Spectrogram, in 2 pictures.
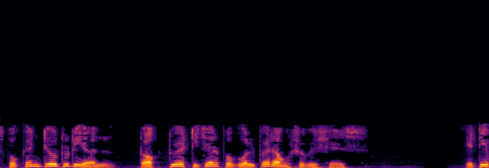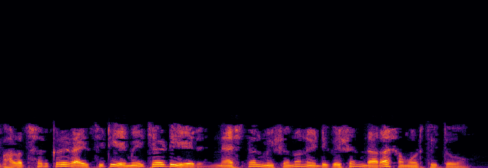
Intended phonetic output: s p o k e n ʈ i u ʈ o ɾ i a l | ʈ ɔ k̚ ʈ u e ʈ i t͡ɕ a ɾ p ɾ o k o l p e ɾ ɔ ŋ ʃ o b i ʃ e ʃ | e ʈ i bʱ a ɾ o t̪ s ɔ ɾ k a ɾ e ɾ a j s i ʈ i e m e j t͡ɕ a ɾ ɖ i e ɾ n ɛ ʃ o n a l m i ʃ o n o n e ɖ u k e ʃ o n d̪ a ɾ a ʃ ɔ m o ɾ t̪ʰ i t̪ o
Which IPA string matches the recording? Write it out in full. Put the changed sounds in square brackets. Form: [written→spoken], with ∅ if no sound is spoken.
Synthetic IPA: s p o k e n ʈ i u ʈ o ɾ i a l | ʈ ɔ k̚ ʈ u e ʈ i t͡ɕ a ɾ p ɾ o k o l p e ɾ ɔ ŋ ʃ o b i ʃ e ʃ | e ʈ i bʱ a ɾ o t̪ [s→ʃ] ɔ ɾ k a ɾ e ɾ a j s i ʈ i e m e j t͡ɕ a ɾ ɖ i e ɾ n ɛ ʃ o n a l m i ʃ o n o n e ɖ u k e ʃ o n d̪ a ɾ a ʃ ɔ m o ɾ t̪ʰ i t̪ o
